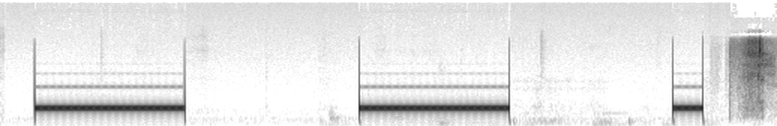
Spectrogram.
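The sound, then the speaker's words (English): Telephone ringing tone heard while placing a call: three steady, mid-pitched tone bursts with long gaps, the third cut short, followed by a brief noisy burst. “Okay, let's dial Reggie up and see what he has to say.”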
